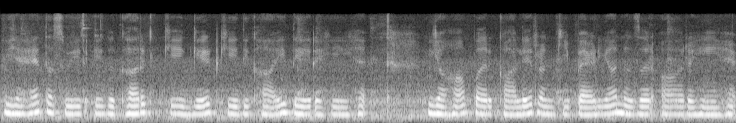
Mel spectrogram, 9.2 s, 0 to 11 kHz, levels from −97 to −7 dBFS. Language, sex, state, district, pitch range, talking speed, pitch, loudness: Hindi, female, Haryana, Charkhi Dadri, 160-175 Hz, 135 wpm, 165 Hz, -15 LUFS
